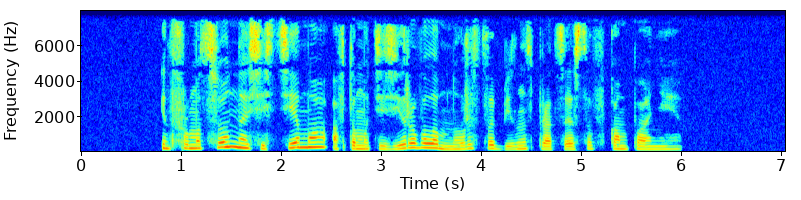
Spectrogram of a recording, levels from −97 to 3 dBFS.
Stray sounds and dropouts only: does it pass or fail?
pass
